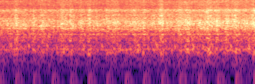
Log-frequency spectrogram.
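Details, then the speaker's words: Scooter CVT with cover removed, engine idling: rough, gritty rasp over a steady idle pulse of about eight beats a second; drive belt edge rubbing, fixed by touching coarse wood sandpaper to it. "sekali ya itu adalah suara panbell"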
